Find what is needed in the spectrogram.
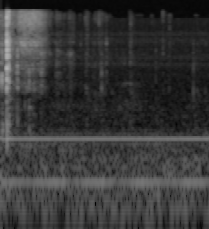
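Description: Quiet room tone with a faint steady hum, and a single light tap right at the start, as a clear acrylic ruler is set against the cardstock.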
